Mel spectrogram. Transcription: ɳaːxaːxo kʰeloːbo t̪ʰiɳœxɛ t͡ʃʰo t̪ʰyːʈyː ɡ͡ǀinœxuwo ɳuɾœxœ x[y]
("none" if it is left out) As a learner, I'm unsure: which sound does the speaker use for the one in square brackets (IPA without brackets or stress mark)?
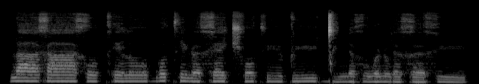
y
